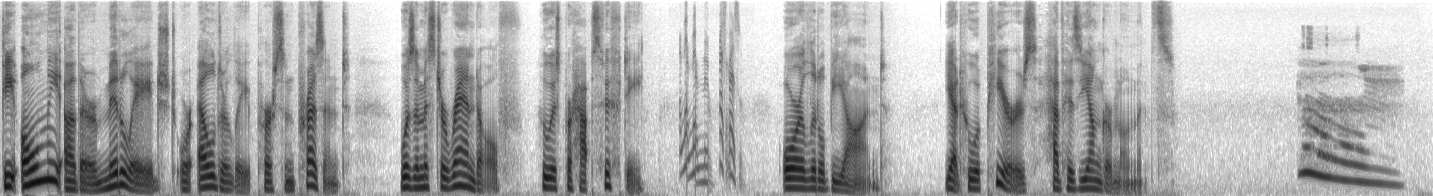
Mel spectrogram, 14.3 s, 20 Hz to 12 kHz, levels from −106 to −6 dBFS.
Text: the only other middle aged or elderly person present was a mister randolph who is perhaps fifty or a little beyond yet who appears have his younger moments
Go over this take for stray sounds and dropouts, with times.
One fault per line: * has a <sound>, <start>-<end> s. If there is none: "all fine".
* has a chirp, 6.8-7.5 s
* has a sigh, 13.0-14.1 s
